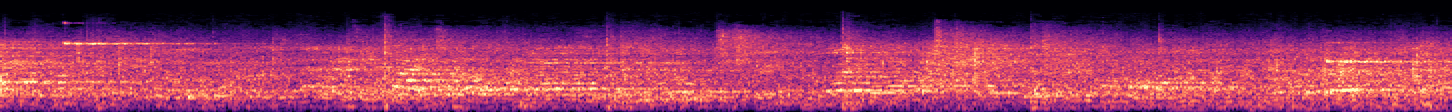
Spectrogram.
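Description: Sneakers squeak sharply on a floor in a large echoing hall.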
